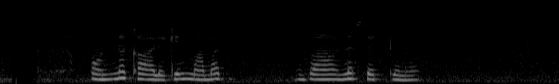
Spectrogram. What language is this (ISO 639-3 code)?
sin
